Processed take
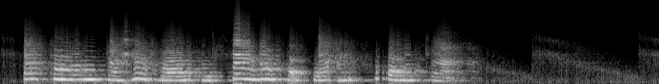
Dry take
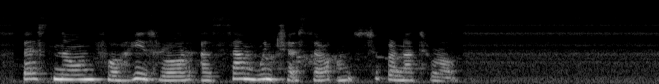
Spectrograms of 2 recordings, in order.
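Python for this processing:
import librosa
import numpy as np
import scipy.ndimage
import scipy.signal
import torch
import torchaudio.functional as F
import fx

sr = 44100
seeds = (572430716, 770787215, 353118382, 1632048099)

p1 = fx.low_shelf(x, sr, hz=240.0, db=6.0)
p2 = fx.leveller(p1, sr, passes=2)
p3 = fx.transient(p2, sr, attack_db=3, sustain_db=-10, at=(3.63, 4.18), fade=0.02)
p4 = fx.filter_lfo_lowpass(p3, sr, shape='saw_down', hz=0.94, low_hz=370.0, high_hz=2100.0, q=3.8)
p5 = p4 + fx.echo_multitap(p4, sr, ms=(64, 101, 257), db=(-10.0, -11.5, -16.5), dry=0)
p6 = fx.running_max(p5, sr, window=9)
y = p6 * 10.0 ** (-1.5 / 20.0)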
